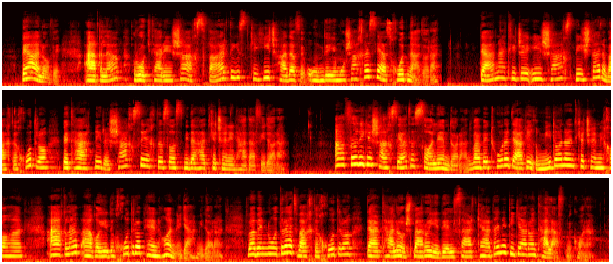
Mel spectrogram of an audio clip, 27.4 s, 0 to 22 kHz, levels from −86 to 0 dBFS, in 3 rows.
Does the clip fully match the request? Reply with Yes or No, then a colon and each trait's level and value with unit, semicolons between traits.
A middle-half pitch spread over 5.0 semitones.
Yes: wide, 5.5 semitones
